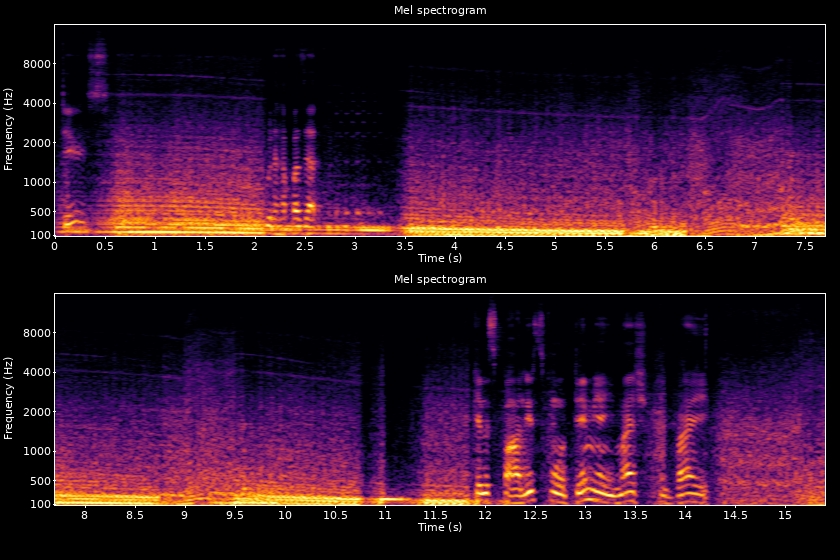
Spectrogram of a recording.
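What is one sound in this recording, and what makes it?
A truck engine drones steadily.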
